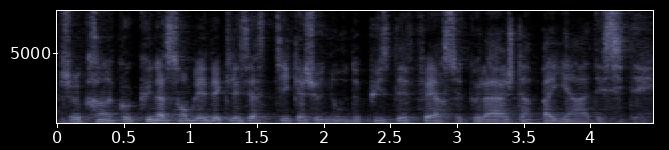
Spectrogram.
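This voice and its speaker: Speaking very fast, a man keeps a medium pitch and fairly even intonation. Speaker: voice actor. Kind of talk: dubbing demo reel. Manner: formal, measured. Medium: dub.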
